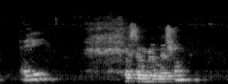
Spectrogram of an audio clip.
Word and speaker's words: Ezra: Ezra.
